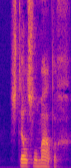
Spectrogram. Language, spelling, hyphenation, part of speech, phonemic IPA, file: Dutch, stelselmatig, stel‧sel‧ma‧tig, adjective / adverb, /ˌstɛl.səlˈmaː.təx/, Nl-stelselmatig.ogg
- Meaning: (adjective) systematic; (adverb) systematically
